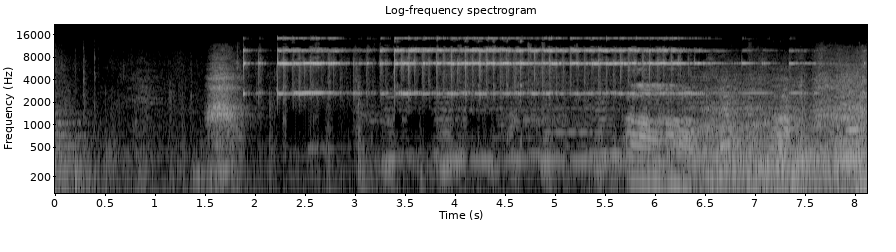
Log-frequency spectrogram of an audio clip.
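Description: A small hand bell rung rapidly and continuously, starting about two seconds in: the Christkind bell that signals the Christmas Eve gift-giving. Quiet music comes in under it about a second later.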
